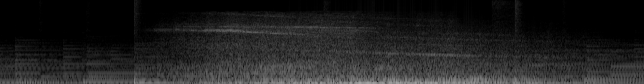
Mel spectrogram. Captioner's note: light Music; airplane Noises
